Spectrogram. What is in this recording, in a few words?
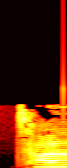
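"can", pinyin, first tone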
